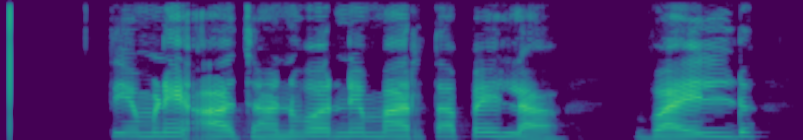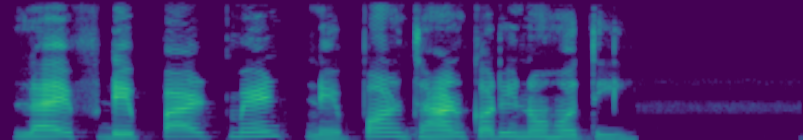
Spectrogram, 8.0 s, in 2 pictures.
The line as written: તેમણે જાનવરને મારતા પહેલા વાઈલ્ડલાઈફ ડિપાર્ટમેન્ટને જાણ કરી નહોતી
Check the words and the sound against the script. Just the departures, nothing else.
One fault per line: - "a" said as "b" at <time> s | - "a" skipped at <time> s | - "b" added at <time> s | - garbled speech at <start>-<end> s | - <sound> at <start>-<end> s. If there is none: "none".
- "આ" added at 1.0 s
- "પણ" added at 5.8 s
